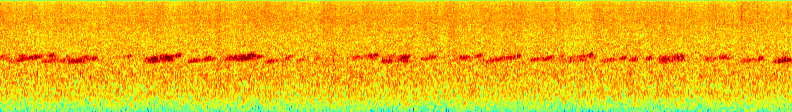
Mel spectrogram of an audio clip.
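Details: Frogs calling beside a river in a moss-covered forest: continuous rattling croaks pulsing several times a second throughout, set against a steady wash of running water.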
